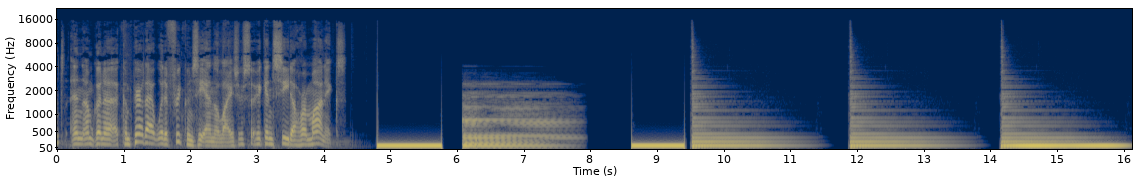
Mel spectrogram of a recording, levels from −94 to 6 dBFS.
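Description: Brief glitches at 3.47, 6.28 and 9.31 s, where the audio jumps ahead by roughly 150, 150 and 200 ms: compressed frames skipped, never decoded.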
